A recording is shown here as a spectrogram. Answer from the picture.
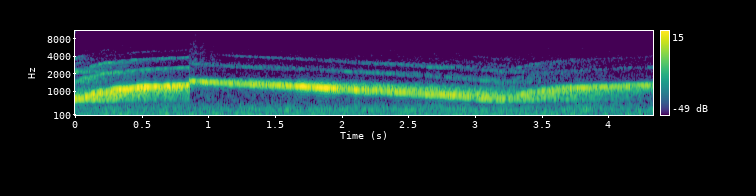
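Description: Really loud emergency vehicle siren wailing, its pitch sweeping slowly up and down: a short rise, a long fall lasting about two seconds, then a rise again near the end.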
